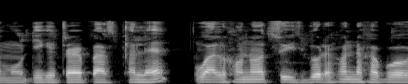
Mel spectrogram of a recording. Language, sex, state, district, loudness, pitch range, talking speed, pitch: Assamese, male, Assam, Sonitpur, -19 LUFS, 105-115 Hz, 145 wpm, 110 Hz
